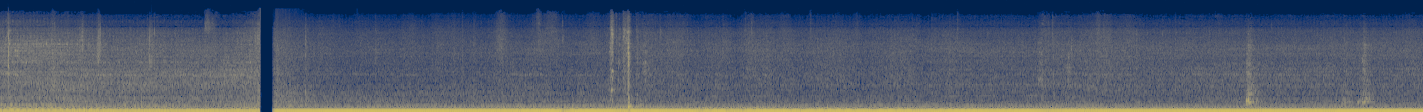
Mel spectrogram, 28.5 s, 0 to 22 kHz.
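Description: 1981 Datsun 620 pickup's four-cylinder engine running with a steady low rumble. It is heard first near the exhaust pipes and then from inside the cab. The sound cuts out for an instant about five seconds in, and the engine's note rises and falls slightly in the middle stretch.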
